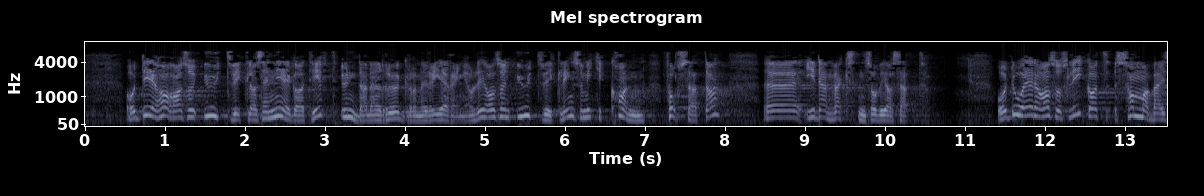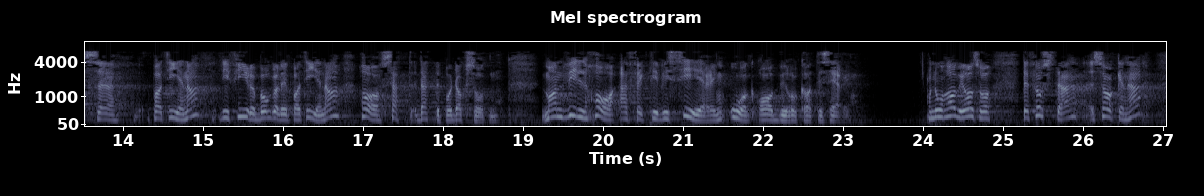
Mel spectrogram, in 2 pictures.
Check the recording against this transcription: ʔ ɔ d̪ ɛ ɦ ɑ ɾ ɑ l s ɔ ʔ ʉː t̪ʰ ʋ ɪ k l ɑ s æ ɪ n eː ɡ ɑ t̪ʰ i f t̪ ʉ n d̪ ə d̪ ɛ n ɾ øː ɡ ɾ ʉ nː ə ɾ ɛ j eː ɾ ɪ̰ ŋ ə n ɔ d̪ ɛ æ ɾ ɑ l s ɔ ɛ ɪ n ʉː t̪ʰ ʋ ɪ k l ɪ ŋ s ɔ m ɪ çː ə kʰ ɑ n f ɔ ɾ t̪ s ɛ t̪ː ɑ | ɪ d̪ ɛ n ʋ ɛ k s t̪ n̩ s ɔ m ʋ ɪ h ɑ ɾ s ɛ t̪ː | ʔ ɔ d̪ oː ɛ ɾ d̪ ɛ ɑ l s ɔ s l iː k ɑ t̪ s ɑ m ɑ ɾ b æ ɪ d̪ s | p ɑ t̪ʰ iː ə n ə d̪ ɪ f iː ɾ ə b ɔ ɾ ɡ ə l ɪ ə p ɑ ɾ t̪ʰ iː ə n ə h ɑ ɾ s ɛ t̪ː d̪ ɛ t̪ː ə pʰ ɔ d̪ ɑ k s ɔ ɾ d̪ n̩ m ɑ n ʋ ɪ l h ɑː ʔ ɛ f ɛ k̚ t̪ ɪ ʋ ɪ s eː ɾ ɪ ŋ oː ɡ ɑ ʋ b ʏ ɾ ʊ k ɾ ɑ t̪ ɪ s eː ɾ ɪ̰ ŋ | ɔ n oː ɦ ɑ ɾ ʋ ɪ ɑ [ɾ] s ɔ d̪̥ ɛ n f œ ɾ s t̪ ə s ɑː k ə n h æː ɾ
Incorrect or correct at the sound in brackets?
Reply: incorrect: l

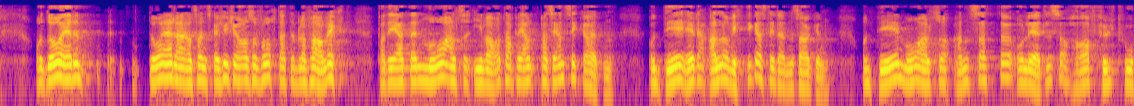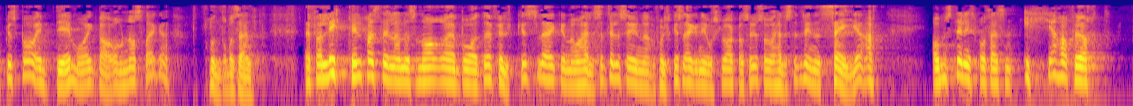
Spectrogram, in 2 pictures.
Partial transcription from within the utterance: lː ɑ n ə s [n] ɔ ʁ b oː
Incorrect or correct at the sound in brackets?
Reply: correct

